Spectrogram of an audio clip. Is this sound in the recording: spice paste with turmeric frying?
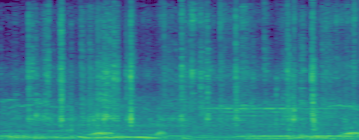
no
